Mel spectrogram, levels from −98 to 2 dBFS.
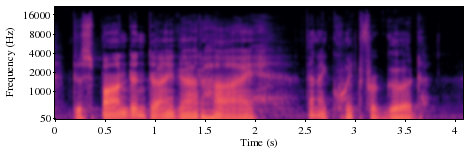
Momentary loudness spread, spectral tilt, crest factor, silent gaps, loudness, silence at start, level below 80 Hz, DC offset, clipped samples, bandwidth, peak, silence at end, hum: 11 LU; -6.5 dB/octave; 20 dB; none; -32 LUFS; 0.2 s; -46 dBFS; under 0.1%; under 0.1%; 16.5 kHz; -12 dBFS; 0.35 s; none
